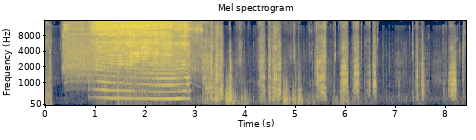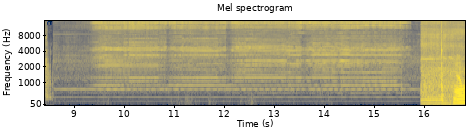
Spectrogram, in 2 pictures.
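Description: A wet saw cuts glass tile for a shower window, whining steadily at close range for several seconds after a stretch of scraping and tapping, with a short loud whine at the start.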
